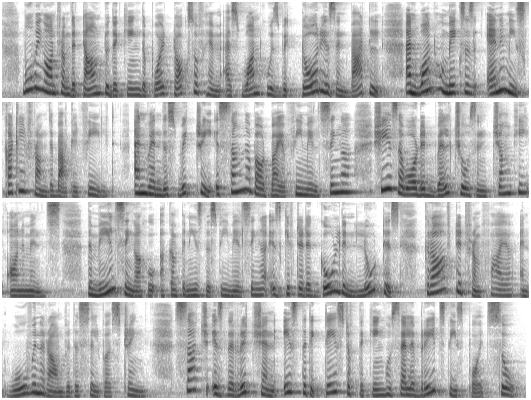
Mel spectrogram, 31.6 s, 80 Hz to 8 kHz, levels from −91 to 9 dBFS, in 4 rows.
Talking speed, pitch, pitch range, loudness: 165 wpm, 195 Hz, 160-245 Hz, -20 LUFS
